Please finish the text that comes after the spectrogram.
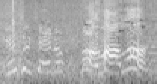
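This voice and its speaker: A woman's voice: very high voice, measured pace. A young American woman vlogging casually on a phone outdoors at the beach, chatting to the camera and calling out to children. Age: young adult. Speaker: family vlogger. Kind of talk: casual chat to camera and family. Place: outdoors on a busy beach by the surf. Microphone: handheld phone, at arm's length when on screen. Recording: loud surf and beach crowd noise. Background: waves, wind and crowd.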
